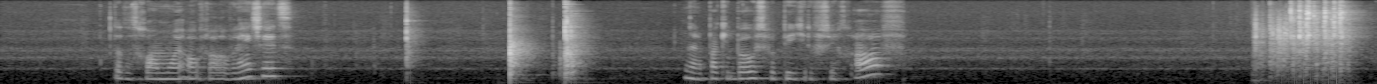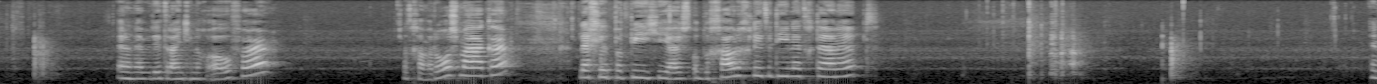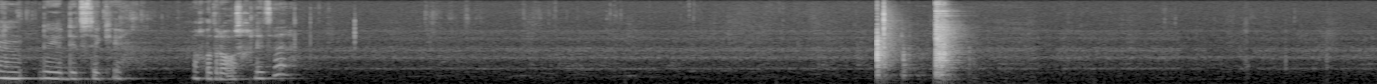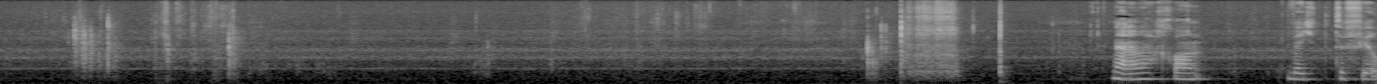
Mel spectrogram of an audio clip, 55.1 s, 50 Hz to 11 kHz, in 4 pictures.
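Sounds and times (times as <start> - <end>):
paper rustling and crackling: 42.0 - 43.8.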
